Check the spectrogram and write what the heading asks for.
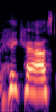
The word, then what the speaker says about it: HAQAST: terms of you know the haq acronym we pronounce it hay cast and this stands for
